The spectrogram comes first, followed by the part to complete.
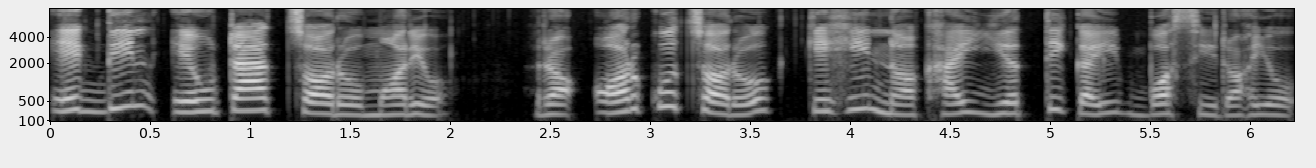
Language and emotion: Nepali, neutral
